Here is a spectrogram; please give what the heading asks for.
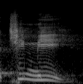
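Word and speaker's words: τιμή: Essa honra aqui é timi. Timi. T i m e. Se pronuncia, se escreve time, mas se pronuncia timi.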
